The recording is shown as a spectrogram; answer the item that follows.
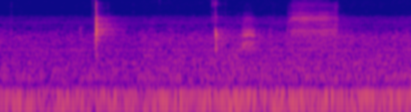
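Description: A person eating spicy noodles between words: a few sharp mouth clicks, about one and two seconds in, and a short breathy hiss near three seconds, over a steady low hum.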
